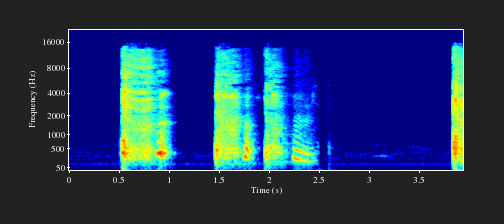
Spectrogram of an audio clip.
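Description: Four forceful coughs in quick succession, then the start of another; a hard, harsh coughing bout.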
